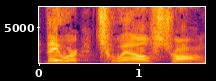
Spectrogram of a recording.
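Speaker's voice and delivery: normal talking voice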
